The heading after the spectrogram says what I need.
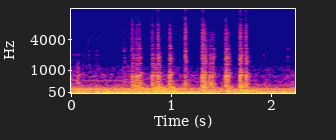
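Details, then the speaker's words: Hemi V8-swapped Jeep JK with front automatic locker, turning in four-wheel drive on a steep snowy incline; sharp, rapid clicks in quick bursts over low driveline rumble, the auto locker ratcheting normally while biting well. "These auto lockers are great off-road for snow. They can get pretty annoying when you're in the parking lots of like Walmart and stuff."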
